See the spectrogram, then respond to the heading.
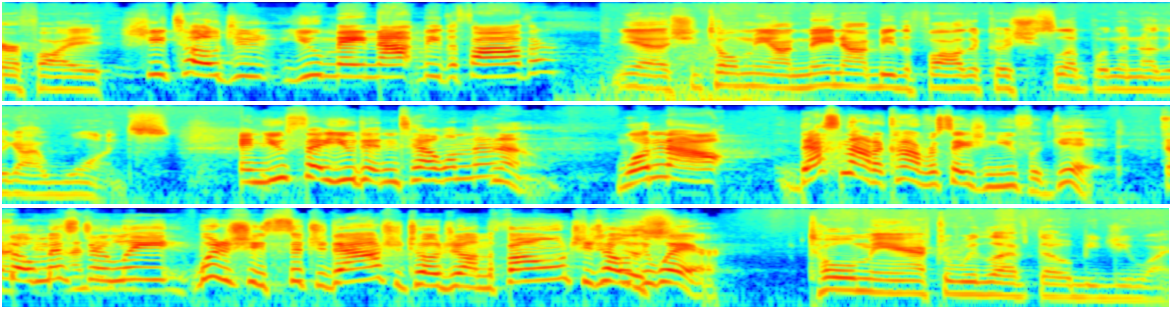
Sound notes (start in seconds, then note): none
